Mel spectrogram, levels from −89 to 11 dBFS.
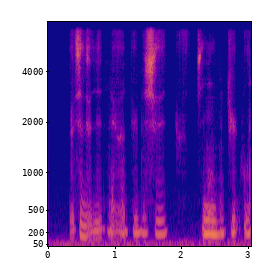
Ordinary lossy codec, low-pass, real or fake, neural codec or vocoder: none; 7.2 kHz; fake; autoencoder, 22.05 kHz, a latent of 192 numbers a frame, VITS, trained on many speakers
